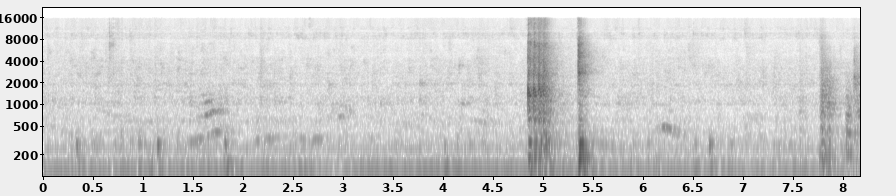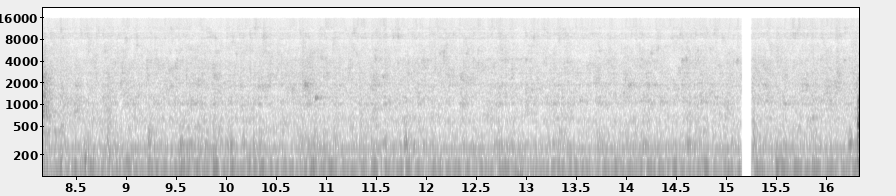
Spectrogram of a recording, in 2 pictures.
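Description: Saltwater aquarium water trickling over a steady low electrical hum of tank equipment, with the powerheads switched off. Two sharp knocks come about five seconds in and two fainter ones around eight seconds.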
